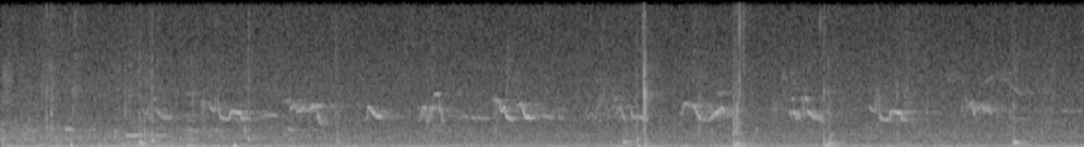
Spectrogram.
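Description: A small bird singing a run of short, quick chirping notes over steady outdoor background noise, with a few sharp clicks in between.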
